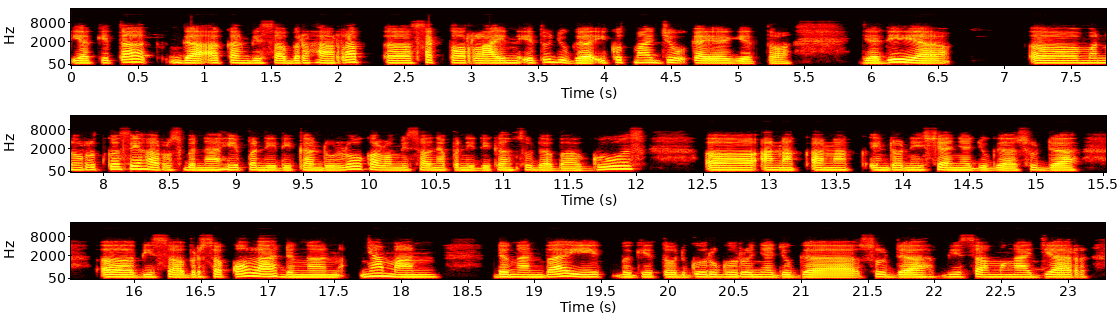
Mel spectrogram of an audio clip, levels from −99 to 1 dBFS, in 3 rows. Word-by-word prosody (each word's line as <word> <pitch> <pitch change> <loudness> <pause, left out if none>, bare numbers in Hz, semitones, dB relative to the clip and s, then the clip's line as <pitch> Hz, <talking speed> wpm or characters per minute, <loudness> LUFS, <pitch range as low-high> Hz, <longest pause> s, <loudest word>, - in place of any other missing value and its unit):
ya 155 -1 +2
kita 195 +7 +1 0.2
nggak 170 -3 +3 0.2
akan 170 -2 +1
bisa 155 0 0
berharap, 165 +4 +1 0.2
eee, 160 -1 +3
sektor 170 -1 -1
lain 160 +1 +2
itu 195 +5 -1
juga 160 -5 +3
ikut 185 +3 -3
maju, 175 -1 0
kayak 155 -2 +2
gitu. 140 0 -3 0.7
Jadi 155 +6 +4 0.2
ya, 150 0 +2 0.6
eee, 160 0 +3
menurutku 165 +4 -1
sih 215 - +2
harus 160 -6 0
benahi 155 +1 0
pendidikan 150 -1 -1
dulu, 155 +8 0
kalau 165 -6 +1
misalnya 150 +1 -2
pendidikan 150 0 -3
sudah 150 -2 -3
bagus, 175 - -2 0.4
eee, 160 0 +4
anak-anak 155 0 0
Indonesianya 155 0 0
juga 145 -1 0
sudah, 150 -2 0 0.5
eee, 160 -1 +4
bisa 160 0 -1
bersekolah 180 +4 +1
dengan 150 -2 0 0.2
nyaman, 160 -6 +1 0.4
dengan 160 -3 +1
baik, 165 -2 +2
begitu, 155 0 -3
guru-gurunya 160 0 0
juga 75 - +1
sudah 155 -2 0
bisa 165 0 -2
mengajar, 160 0 0
160 Hz, 120 wpm, -22 LUFS, 155-165 Hz, 0.7 s, Jadi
